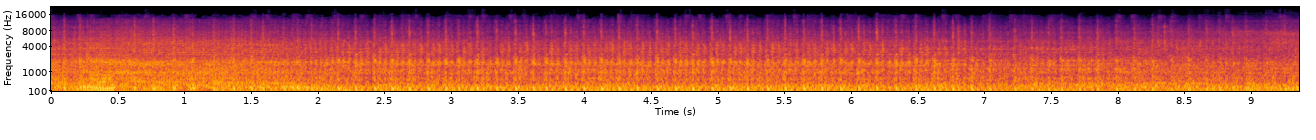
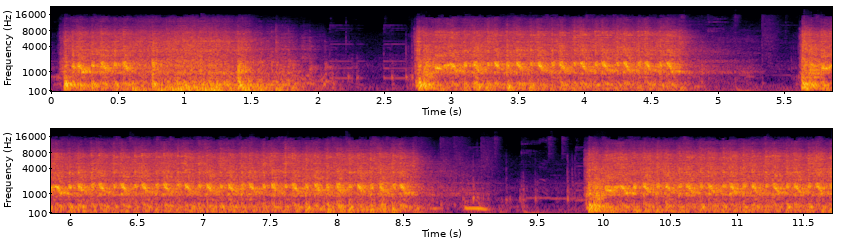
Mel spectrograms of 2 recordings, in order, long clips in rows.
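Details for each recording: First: Piaggio Skipper 150cc scooter after engine rebuild with new piston rings: steady, even single-cylinder idle with smooth putter and no knocking or rattling; engine now healthy. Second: Piaggio Skipper 150cc scooter, hard to start on kick and starter, catching in harsh loud bursts and dying each time; piston scuffed and seizing, loud engine.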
